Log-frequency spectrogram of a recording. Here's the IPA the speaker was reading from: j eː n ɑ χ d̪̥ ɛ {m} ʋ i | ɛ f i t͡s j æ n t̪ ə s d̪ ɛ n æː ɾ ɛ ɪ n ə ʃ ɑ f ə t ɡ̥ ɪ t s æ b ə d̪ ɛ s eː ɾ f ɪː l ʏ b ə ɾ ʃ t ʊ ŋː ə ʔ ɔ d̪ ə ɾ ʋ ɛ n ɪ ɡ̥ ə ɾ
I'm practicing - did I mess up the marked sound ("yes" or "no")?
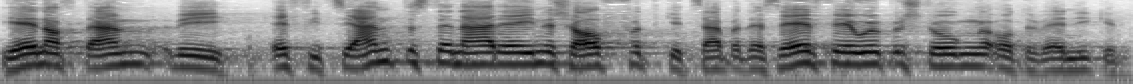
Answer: no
